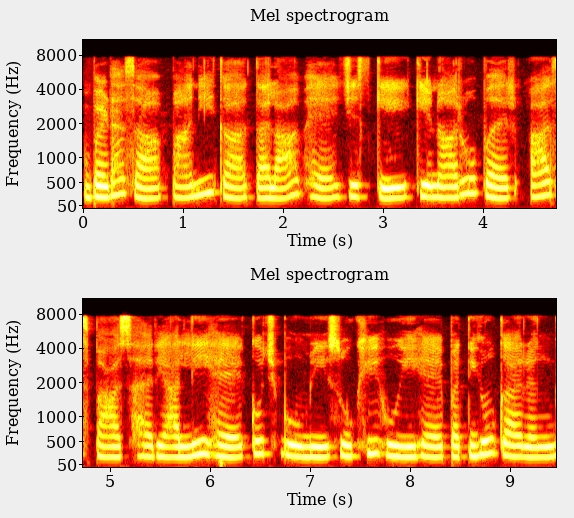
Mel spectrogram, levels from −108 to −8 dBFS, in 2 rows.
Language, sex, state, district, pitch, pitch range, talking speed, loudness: Hindi, female, Chhattisgarh, Kabirdham, 215 Hz, 205-235 Hz, 125 wpm, -15 LUFS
